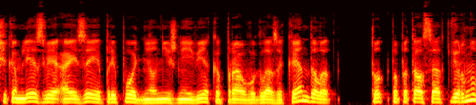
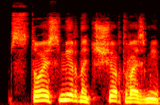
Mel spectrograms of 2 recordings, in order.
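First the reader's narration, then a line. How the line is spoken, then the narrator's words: Bandit barking sharply. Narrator (Russian): прикрикнул на него бандит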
